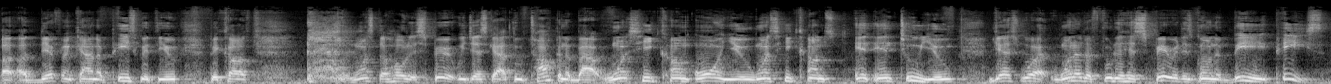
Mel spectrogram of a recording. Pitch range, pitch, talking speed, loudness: 125-165 Hz, 145 Hz, 185 wpm, -10 LUFS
